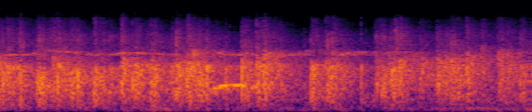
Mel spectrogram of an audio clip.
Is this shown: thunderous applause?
yes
